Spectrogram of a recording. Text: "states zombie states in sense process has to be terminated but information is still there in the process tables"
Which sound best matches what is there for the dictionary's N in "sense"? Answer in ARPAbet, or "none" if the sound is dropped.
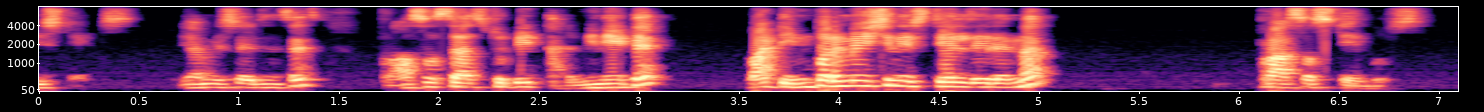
none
